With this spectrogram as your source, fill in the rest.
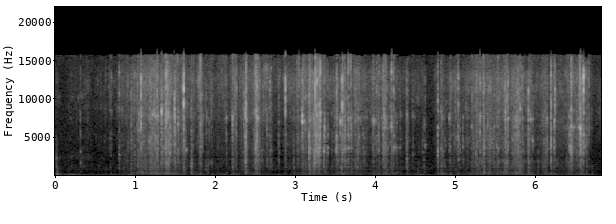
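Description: Fingertips rummage and shuffle loose, thin cardboard jigsaw puzzle pieces on a red table. The result is a quiet, continuous patter of dense, bright little clicks and scrapes with very short decay, rising and falling in small bursts throughout.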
